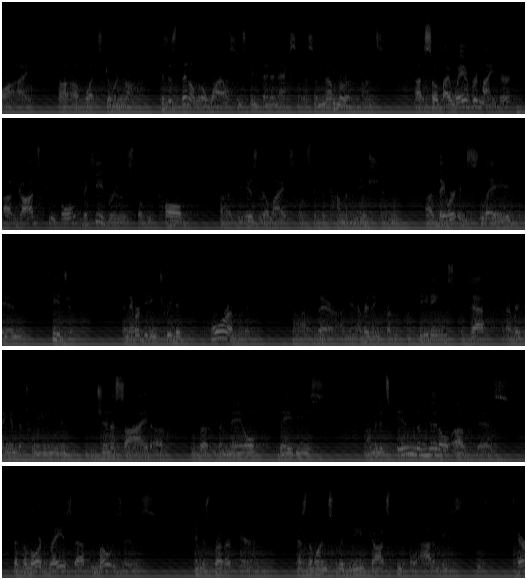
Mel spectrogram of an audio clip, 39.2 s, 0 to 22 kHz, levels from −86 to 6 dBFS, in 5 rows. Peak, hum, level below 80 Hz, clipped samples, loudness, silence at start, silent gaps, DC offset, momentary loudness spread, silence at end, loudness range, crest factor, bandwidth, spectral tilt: -46 dBFS; 60 Hz at -65 dBFS; -68 dBFS; under 0.1%; -64 LUFS; 0 s; none; under 0.1%; 7 LU; 0 s; 3 LU; 18 dB; 15.5 kHz; -5.5 dB/octave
